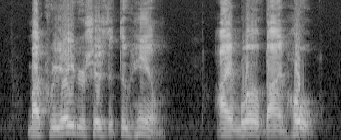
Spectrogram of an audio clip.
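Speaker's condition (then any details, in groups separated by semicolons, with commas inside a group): Cerebral palsy, spastic diplegia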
